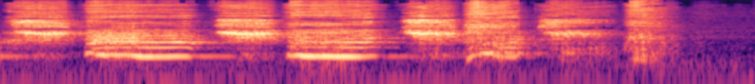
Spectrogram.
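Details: A donkey brays, alternating wheezy high in-breaths with deeper, tonal out-breaths in a rocking hee-haw.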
